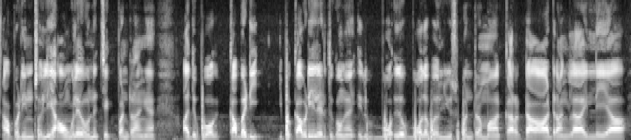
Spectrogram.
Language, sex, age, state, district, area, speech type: Tamil, male, 18-30, Tamil Nadu, Coimbatore, urban, spontaneous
